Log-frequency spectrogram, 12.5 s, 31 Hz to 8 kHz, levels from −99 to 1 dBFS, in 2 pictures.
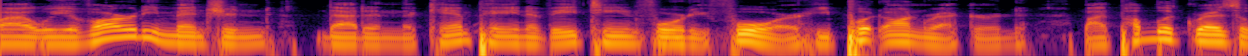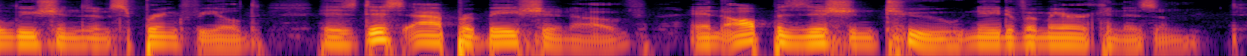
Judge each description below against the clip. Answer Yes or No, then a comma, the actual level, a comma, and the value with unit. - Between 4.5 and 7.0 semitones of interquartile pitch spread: No, average, 3.5 semitones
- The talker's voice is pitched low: Yes, low, 105 Hz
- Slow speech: Yes, slow, 130 wpm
